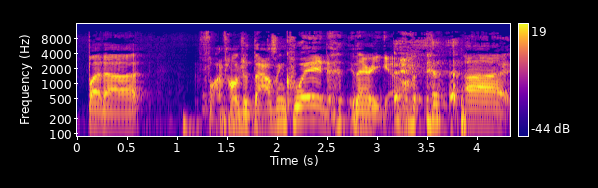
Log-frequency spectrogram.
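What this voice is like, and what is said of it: Weak attempt at Australian accent. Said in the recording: “Oh, God, I can't get my Australian accent going.”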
